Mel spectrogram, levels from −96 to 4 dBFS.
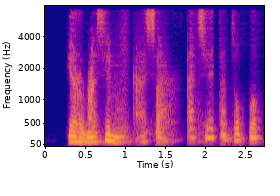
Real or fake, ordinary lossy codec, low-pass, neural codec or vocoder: fake; none; 7.2 kHz; codec, 44.1 kHz, 0.9 kbps, DAC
